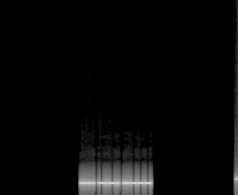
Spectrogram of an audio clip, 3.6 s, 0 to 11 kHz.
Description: Morse code, heard as a keyed tone, about 44 wpm, 700 Hz. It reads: HC2
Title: Callsign Prefixes for Top 100 DXCC - 45wpm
